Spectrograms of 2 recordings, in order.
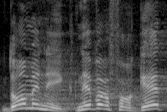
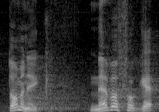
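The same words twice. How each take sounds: First: It is said imitating another person's accent. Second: It is said in the speaker's own plain accent. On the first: The speaker calls it right. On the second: The speaker calls it wrong.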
